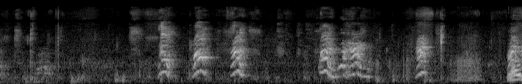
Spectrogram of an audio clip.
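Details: Playing Japanese Chin puppies, among them Hestia, Asti and Fizzie, give sharp high barks and yelps in scattered pairs, while a person repeatedly says no over the play.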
